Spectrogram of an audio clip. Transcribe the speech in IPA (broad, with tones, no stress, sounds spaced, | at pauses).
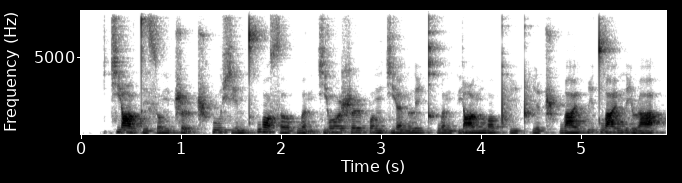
t͡ɕ j ɑ˥˩ ʊ̯ t̪ i˩ s ʊ˧˥ ŋ ʈ͡ʂ ɻ̩˨˩ ʈ͡ʂʰ u˥ ɕ i˧˥ n t̪ʰ w ɔ˥˩ s ɤ˧˥ p w ə̰˨˩ n t͡ɕ j o˥ ʊ̯ ʂ ɻ̩˥ p ɤ˥ ŋ t͡ɕ j ɛ˧˥ n l i˥ kʰ w ə˧˥ n p j ɑ˥ ʊ̯ n̪ w ɔ˥ pʰ i˧˥ pʰ i˧˥ ʈ͡ʂʰ w a˥ ɪ̯ p i˥ t̪ w a˥ ɪ̯ n̪ i˥˩ ɻ ä˧˥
